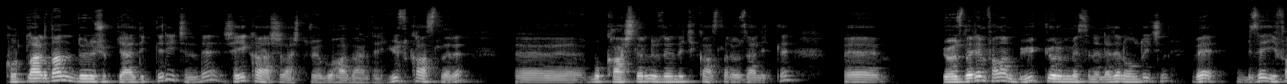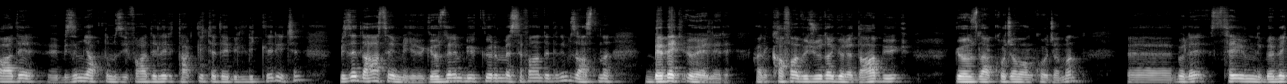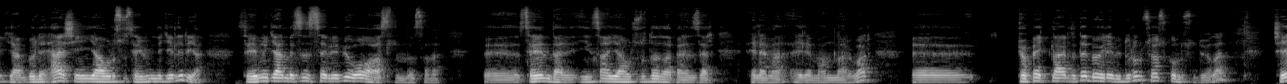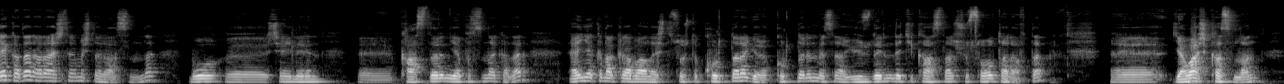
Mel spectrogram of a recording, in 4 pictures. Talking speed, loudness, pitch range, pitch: 140 wpm, -20 LUFS, 115-145 Hz, 130 Hz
